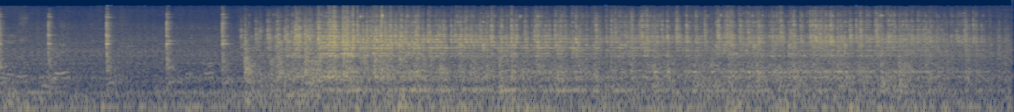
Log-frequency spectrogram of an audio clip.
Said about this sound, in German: Nach etwa fünf Stunden Fahrt in nordöstlicher Richtung hinaus aufs Meer wirft die MS Swordfish endlich Anker.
